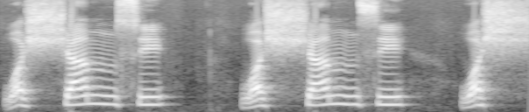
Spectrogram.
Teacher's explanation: या हम ऐसे कह सकते हैं कि जब भी हम शीन को अदा करते हैं तो इसके मखरज में आवाज फैल जाती है, इसके मखरज में आवाज फैल जाती है, तब जाके हरफ शीन अदा हो जाता है। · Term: सिफत तफशी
